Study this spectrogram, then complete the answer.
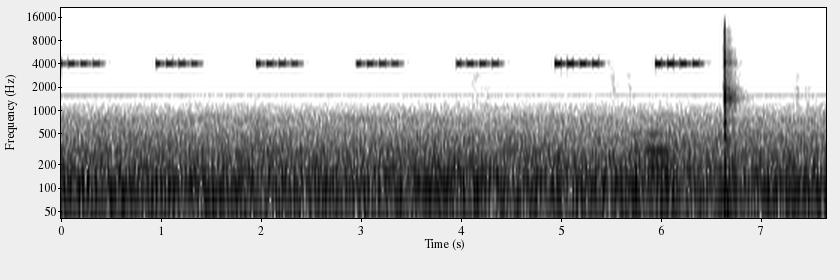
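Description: An alarm clock beeps steadily, once every second.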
